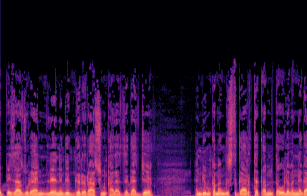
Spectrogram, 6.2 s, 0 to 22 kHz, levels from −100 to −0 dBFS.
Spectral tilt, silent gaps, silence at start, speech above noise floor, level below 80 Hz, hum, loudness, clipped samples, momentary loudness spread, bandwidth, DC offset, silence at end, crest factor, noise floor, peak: -7 dB/octave; none; 0 s; 31 dB; -48 dBFS; none; -22 LUFS; under 0.1%; 6 LU; 14 kHz; under 0.1%; 0 s; 16 dB; -52 dBFS; -6 dBFS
